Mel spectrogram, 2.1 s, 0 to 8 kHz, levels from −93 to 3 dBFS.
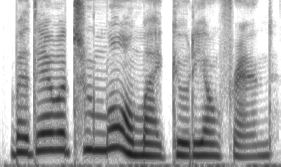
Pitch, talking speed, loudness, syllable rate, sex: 250 Hz, 255 wpm, -15 LUFS, 5.7 syllables/s, female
